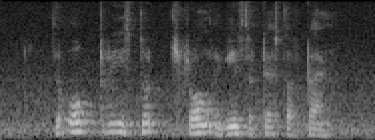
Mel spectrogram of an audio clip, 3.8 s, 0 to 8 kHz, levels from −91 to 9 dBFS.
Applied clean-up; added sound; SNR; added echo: none; none; none; none.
